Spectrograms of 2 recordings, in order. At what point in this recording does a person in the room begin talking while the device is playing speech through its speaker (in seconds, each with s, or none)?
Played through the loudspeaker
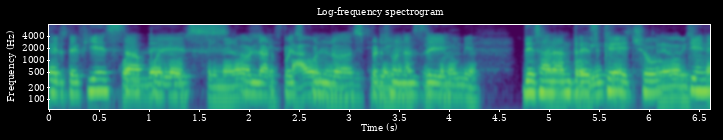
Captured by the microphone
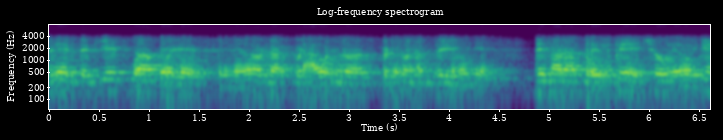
none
